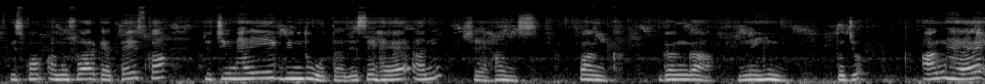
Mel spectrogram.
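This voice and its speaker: Indian lady teacher, kinda high pitched, patient, asks the kids then answers herself. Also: mellow, a little hiss or hum. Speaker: primary school teacher. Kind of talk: recorded class lesson.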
